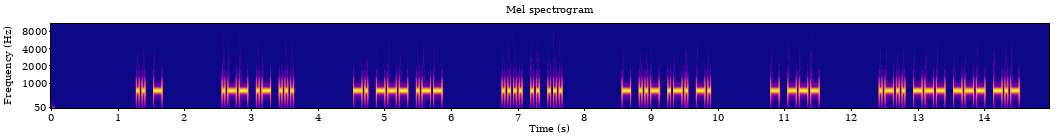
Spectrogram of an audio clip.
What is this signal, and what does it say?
Morse code, heard as a keyed tone, about 28 wpm, 700 Hz. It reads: IT WAS NOW HIS TURN TO LOOK
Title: 3x Word-Spacing - Sentences from Top 200 Words - 28wpm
